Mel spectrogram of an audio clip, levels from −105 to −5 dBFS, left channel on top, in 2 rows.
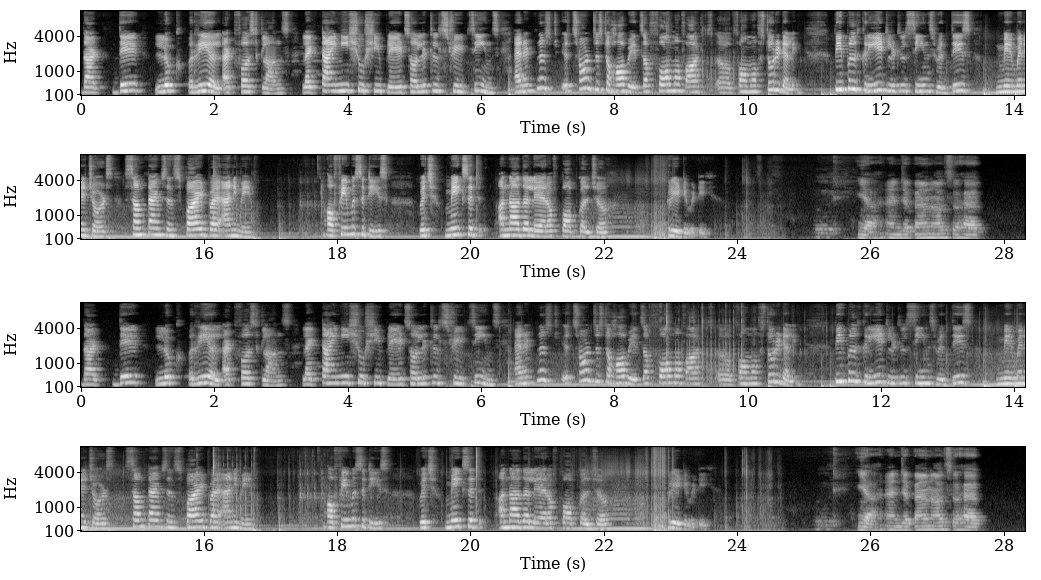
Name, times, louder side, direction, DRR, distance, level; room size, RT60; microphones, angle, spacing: voice 1, 0.0-10.8 11.3-13.3 13.7-16.7 17.8-18.7 19.2-22.1 23.0-23.5 25.2-25.3, left 3 dB, 55° left, 0.9 m, -24 dB
sound 1, 5.4-24.7, right 2 dB, 55° right, 0.7 m, -34 dB
voice 2, 25.8-27.6, right 2 dB, 35° right, 1.9 m, -32 dB
7.6 x 5.7 x 2.8 m
head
